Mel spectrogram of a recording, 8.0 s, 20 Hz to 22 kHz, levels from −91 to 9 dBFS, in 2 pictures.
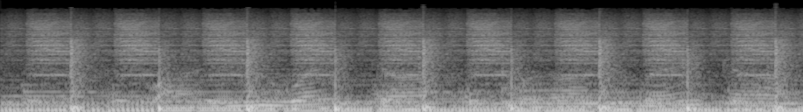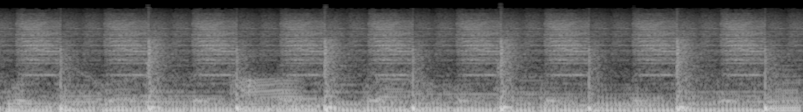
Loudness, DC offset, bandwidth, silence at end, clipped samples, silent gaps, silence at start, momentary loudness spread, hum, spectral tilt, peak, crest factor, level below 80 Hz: -17 LUFS; under 0.1%; 15.5 kHz; 0 s; under 0.1%; none; 0 s; 2 LU; none; -5 dB/octave; 0 dBFS; 16 dB; -22 dBFS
